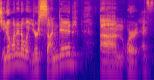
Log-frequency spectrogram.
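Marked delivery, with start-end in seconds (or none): 0.0-1.6 higher, scolding, reproachful tone. Recounting a show scene where a woman scolds a man about his son: mock-reprimanding tone. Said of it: "in a very like reprimanding way".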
